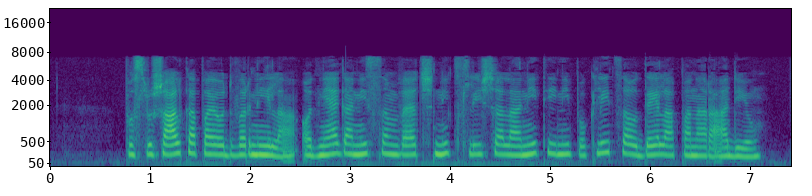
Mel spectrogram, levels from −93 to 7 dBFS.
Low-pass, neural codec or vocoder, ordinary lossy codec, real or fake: 7.2 kHz; none; AAC, 32 kbps; real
